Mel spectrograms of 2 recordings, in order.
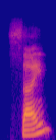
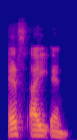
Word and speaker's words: sine: is or today are sign. This is the first function. In short it is written as s i n. We pronounce it as s. Don't pronounce it as sin or else you will commit one.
